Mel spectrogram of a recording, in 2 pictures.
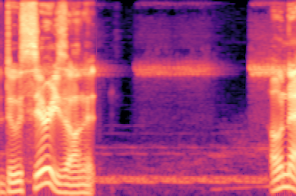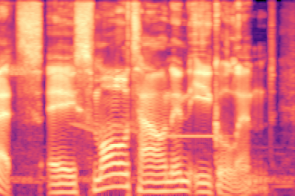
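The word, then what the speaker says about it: Onett: Onet, a small town in Eagleland. And also, I don't care if it's like Onet or Onet or whatever. I'm saying Onet, okay? That's how I say it, okay?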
